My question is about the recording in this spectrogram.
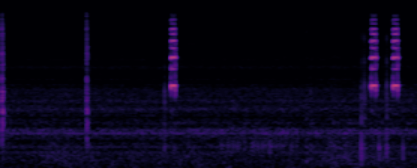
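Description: Short electronic beeps over a near-silent background: one about halfway through and two in quick succession near the end, with a faint click just before the first.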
